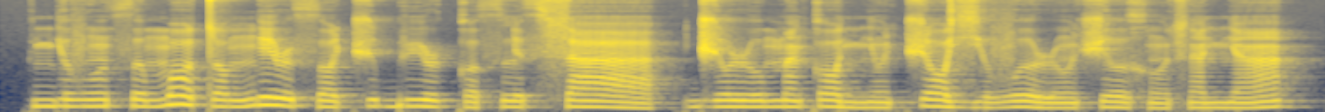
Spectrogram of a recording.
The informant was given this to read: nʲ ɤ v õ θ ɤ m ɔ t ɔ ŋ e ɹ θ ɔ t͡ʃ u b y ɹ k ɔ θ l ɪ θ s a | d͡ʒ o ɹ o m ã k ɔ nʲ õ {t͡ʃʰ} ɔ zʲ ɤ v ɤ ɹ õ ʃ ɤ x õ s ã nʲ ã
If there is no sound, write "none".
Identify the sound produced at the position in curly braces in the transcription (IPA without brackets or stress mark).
t͡ʃ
